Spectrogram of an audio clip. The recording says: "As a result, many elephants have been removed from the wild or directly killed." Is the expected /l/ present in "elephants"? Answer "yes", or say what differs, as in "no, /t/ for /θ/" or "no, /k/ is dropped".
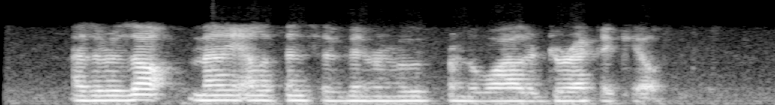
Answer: yes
